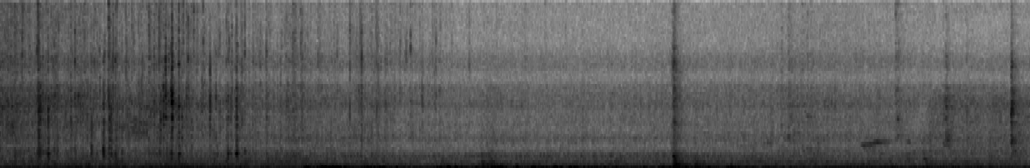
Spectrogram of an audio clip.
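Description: Batasa-making machine running with a steady low hum, with scattered light clicks of hard gur batasa drops. A rougher low rumble runs from about three to six seconds in.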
